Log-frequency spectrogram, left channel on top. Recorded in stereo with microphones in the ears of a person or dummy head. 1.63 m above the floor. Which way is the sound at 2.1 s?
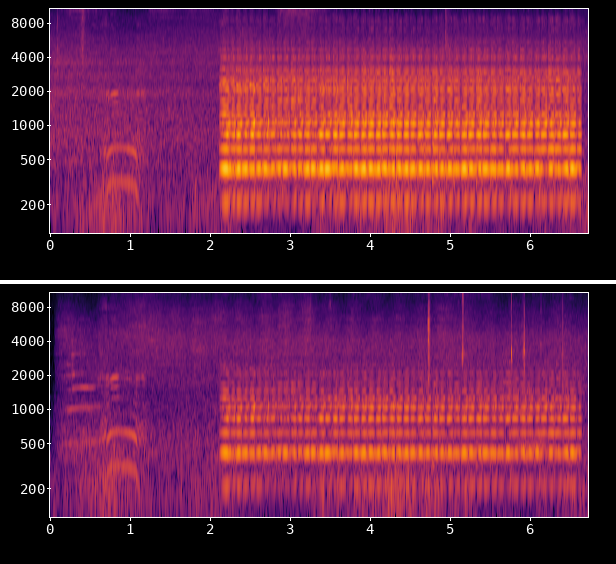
60° left (ahead or behind).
